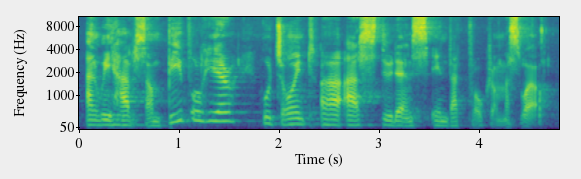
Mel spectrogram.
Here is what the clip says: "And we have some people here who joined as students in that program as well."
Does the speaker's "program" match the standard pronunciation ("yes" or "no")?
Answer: yes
